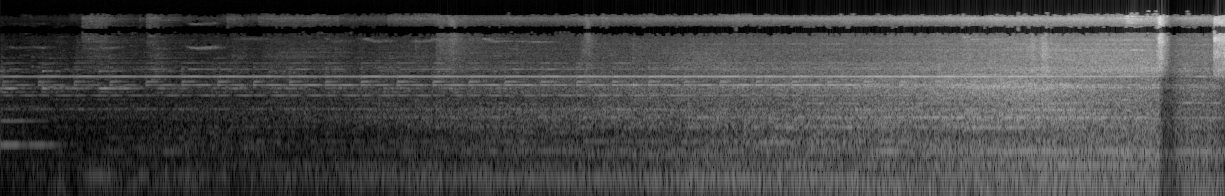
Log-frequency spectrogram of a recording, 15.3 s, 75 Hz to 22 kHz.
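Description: Caltrain push-pull commuter train rolling past, its EMD F40 diesel locomotive pushing at the rear. Engine rumble and wheel noise grow steadily louder as the locomotive draws near and passes close, with a steady high whine throughout. The sound breaks off briefly near the end.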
